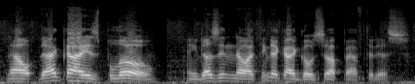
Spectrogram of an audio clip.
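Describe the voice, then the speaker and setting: A middle-aged man with a scratchy, gravelly voice, casually commenting on a game replay, hesitant with many ums and restarts. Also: medium pitch, moderate pace, bright, forceful tone, soft background music. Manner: hesitant, lots of ums and restarts, thinking aloud. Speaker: gaming commentator.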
